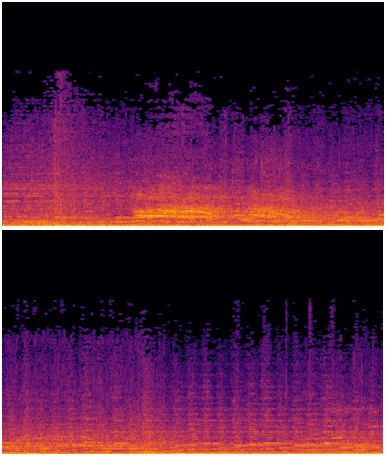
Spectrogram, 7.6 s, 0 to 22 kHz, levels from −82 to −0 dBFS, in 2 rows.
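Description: Around 2.74 s the audio suddenly jumps forward, losing roughly a tenth of a second. That's compressed frames being skipped: the decoder never played a short run of frames, either because they were missing from the file or because it rejected them as damaged. The gap sounds like about four frames, which fits a frame length near 23 ms.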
